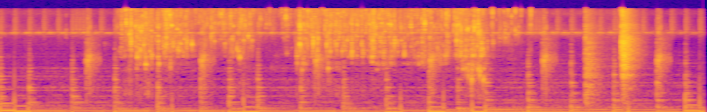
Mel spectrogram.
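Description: Water poured from a container into a pot of rice, splashing as it fills for about four seconds, starting about a second in and stopping about five seconds in.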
